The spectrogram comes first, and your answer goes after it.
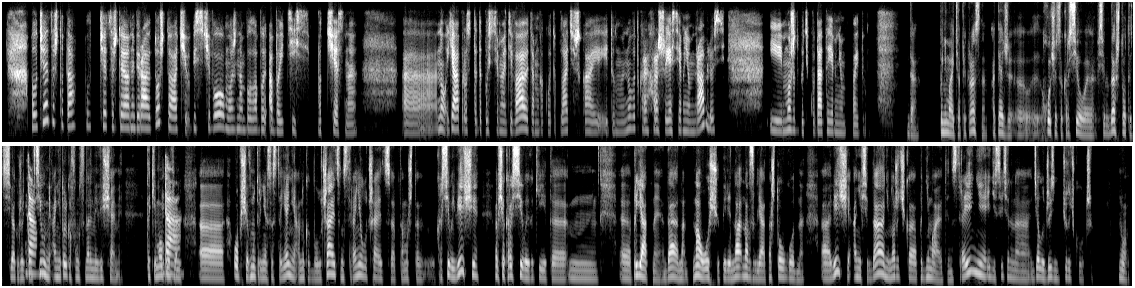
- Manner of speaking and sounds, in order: none
- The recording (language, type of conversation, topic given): Russian, advice, Почему я чувствую растерянность, когда иду за покупками?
